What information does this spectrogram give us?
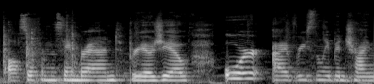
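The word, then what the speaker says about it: Briogeo: This is from, you guys told me how to pronounce it correctly, Brioggio.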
